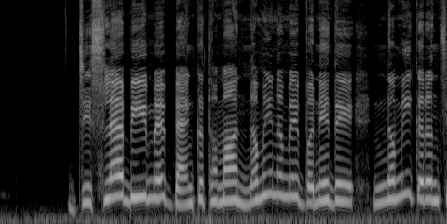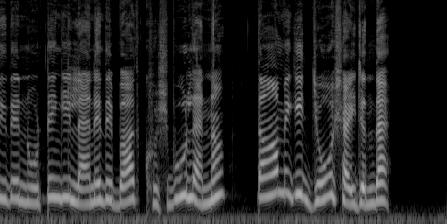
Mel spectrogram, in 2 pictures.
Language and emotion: Dogri, happy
